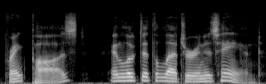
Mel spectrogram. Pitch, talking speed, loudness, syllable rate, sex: 135 Hz, 225 wpm, -18 LUFS, 5.5 syllables/s, male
